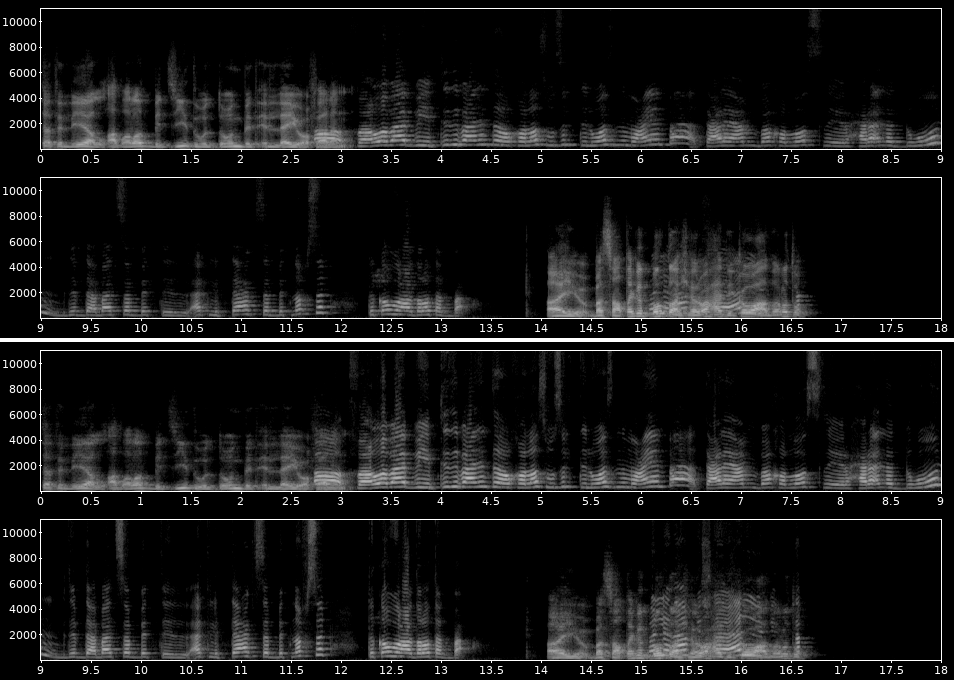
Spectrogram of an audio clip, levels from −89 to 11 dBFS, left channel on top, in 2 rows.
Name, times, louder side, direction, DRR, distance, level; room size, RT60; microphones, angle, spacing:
voice 1, 0.0-3.0 14.1-16.6, left 4 dB, 75° left, 1.5 m, -31 dB
voice 2, 2.7-11.9 12.3-13.2 15.1-16.6, right 6 dB, 60° right, 0.7 m, -32 dB
9.6 x 4.0 x 6.1 m
head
